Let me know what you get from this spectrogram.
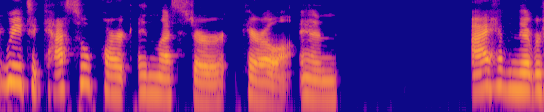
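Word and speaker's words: Leicester: in in lest leester I'm gonna say it wrong leester Lester thank you see I knew I was say it's when you look at it spelling Shannon it looks like Lester but it's ler and I always get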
